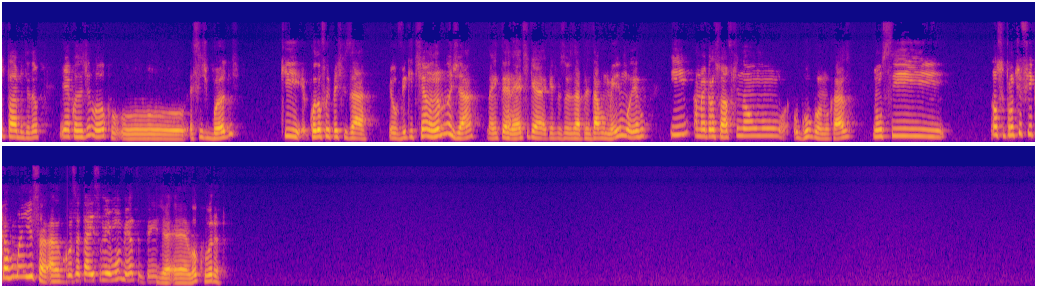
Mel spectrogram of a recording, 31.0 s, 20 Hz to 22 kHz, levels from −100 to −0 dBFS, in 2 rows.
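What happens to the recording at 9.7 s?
At 9.7 s the speech carries an echo with no canceller, present throughout: the far end's loudspeaker feeds its microphone, so a faint, thin copy trails about a tenth of a second behind, roughly 28 dB down.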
